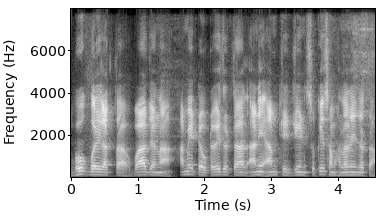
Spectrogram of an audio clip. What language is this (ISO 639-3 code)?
kok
